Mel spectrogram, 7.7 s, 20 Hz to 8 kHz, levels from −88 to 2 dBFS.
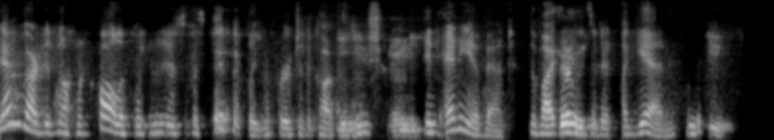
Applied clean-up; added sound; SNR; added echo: neural mask model Resemble Enhance denoiser.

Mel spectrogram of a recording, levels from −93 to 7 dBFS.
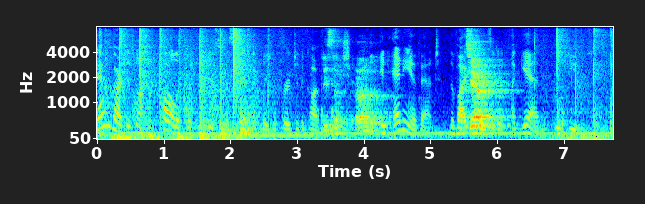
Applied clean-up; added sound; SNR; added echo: none; Run; -4 dB; none.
